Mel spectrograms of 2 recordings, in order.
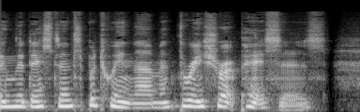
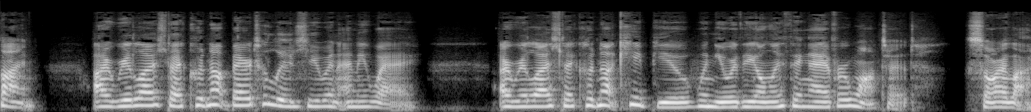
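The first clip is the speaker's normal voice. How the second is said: ordinary delivery, nothing marked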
